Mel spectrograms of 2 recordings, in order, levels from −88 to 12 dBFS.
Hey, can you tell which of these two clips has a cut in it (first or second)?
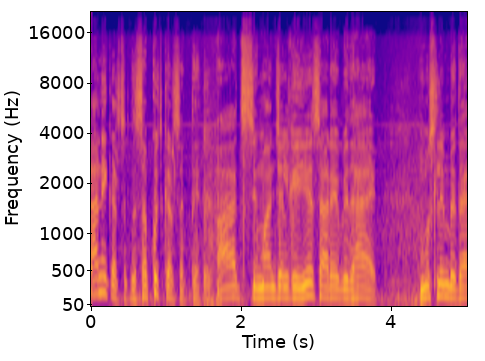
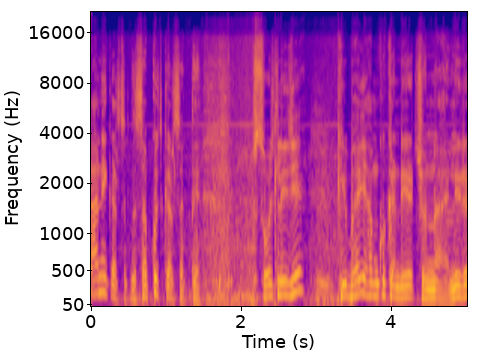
first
